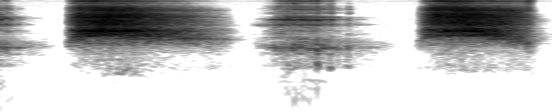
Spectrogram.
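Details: Parent snoring during sleep while family complain: loud, rough breathing in repeated inhale-exhale bursts with a brief snorting pull; heavy snoring.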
